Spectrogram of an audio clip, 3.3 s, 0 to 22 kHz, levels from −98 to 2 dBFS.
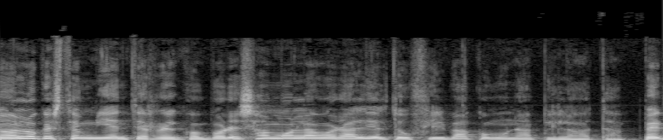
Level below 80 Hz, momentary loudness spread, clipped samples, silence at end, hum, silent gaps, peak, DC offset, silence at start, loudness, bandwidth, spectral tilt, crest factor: -50 dBFS; 5 LU; under 0.1%; 0 s; none; none; -2 dBFS; under 0.1%; 0 s; -18 LUFS; 16 kHz; -5.5 dB/octave; 16 dB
